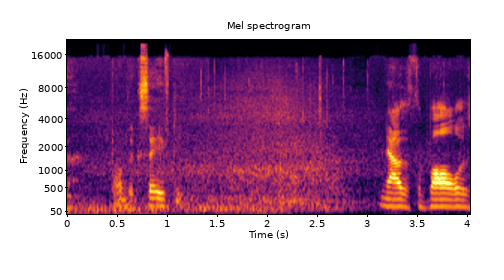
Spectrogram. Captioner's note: car wheels rumbling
